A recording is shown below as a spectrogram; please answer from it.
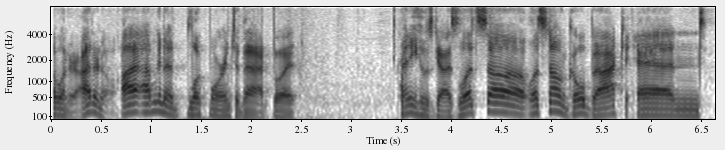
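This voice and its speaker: A man's voice: mid-range voice, lively intonation, normal speed, darkish tone, dry recording. A man giving casual, enthusiastic reaction commentary over game footage in an informal, slangy, chatty way. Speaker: host of a gaming reaction channel.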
